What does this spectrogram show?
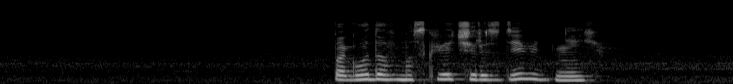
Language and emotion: Russian, neutral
